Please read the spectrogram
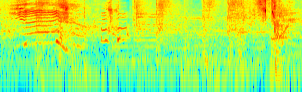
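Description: An animated hen character's gleeful vocal whoop with a wavering pitch near the start, over background music.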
